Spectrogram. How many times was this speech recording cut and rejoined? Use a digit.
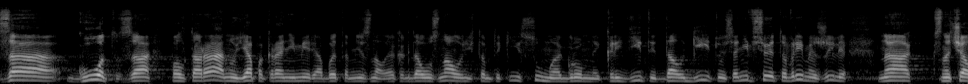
0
